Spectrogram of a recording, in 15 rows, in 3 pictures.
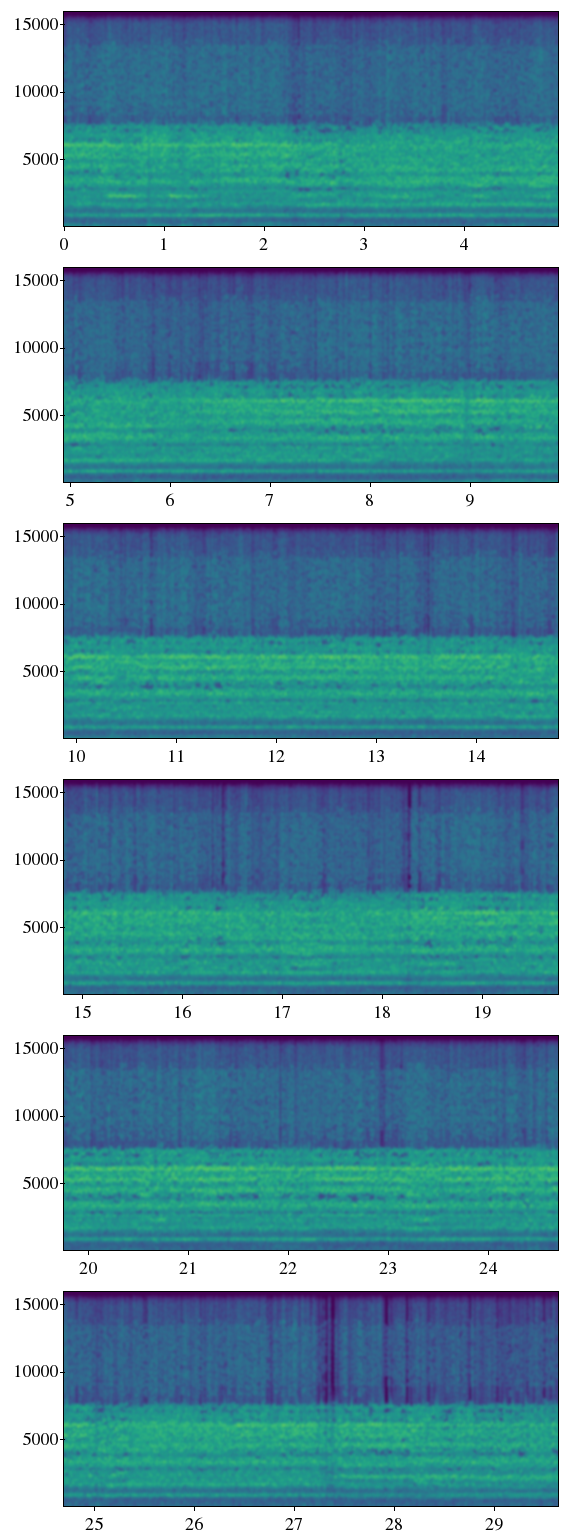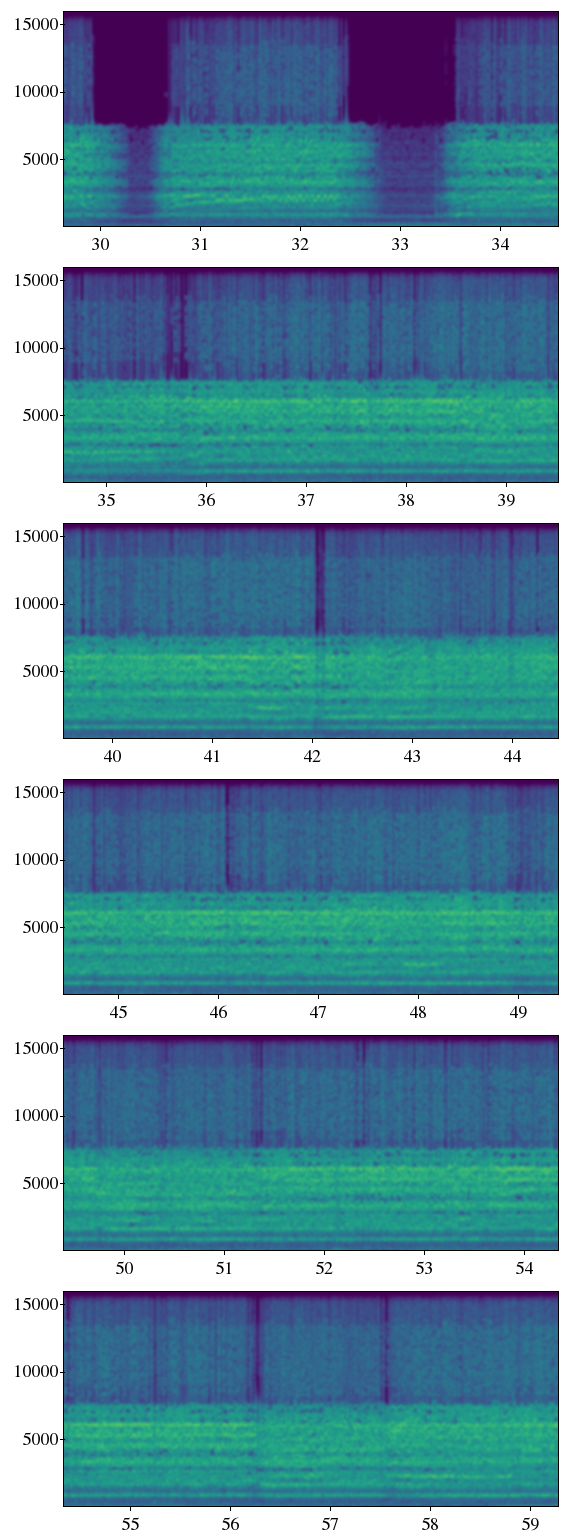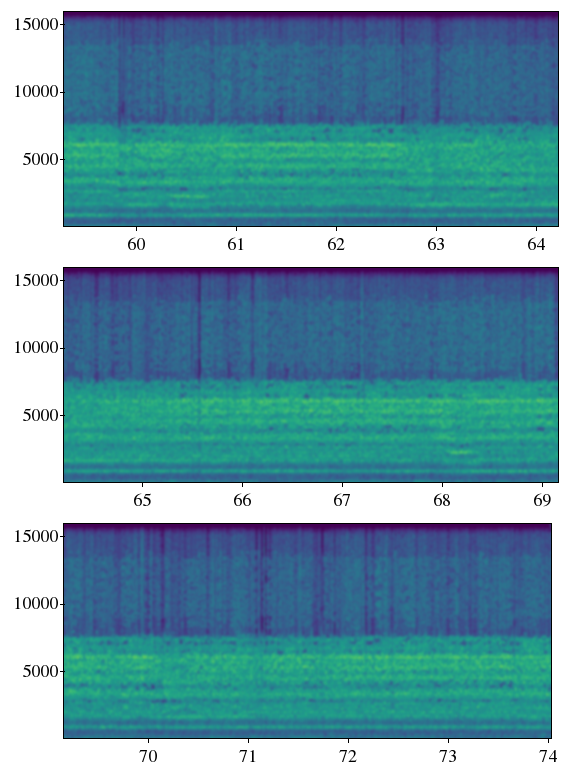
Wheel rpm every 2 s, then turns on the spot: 230, 230, 220, 230, 230, 230, 230, 230, 230, 230, 230, 230, 220, 220, 170, 100, 80, 160, 220, 230, 230, 230, 230, 230, 220, 220, 240, 230, 220, 220, 230, 230, 230, 230, 230, 230, 230.
none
